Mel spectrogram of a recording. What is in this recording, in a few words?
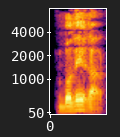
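"bodega", Spanish, castilla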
